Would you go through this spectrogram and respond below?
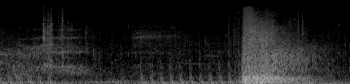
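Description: FHR weapon fired in a video game: a rapid rattle of shots followed by a louder sharp burst near the end, close and punchy.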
